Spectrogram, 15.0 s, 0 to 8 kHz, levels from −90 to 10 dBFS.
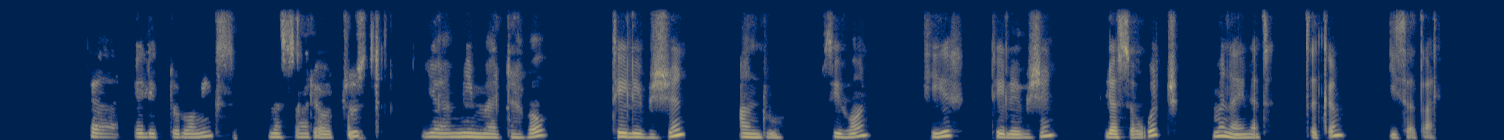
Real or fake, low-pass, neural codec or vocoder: real; 7.2 kHz; none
